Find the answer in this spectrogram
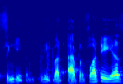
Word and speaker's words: Singeetam: Someone used to get very upset because they say Mr. Sangeetam. No, it is Singeetam.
